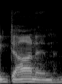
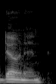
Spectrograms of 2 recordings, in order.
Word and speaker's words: Donen: I also learned in the commentary it's pronounced Stanley Donen, not Stanley Donen. – Oh. – So I've been saying that wrong for years now.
